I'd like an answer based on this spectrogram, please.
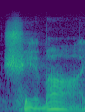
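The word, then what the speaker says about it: שמע: 히브리어 성경으로는 들으라 이 단어가 먼저 나오고 그 다음에 이스라엘아 이렇게 나오는데 들으라 이게 히브리어 발음으로 쉐마 이렇게 돼서 쉐마 구절이라고 하지요.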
